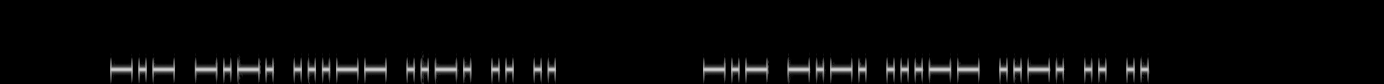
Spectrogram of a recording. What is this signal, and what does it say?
Morse code, heard as a keyed tone, about 17 wpm, 700 Hz. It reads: KC3FII KC3FII
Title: USA Call Signs - 6 Characters - Repeated 2x - 17wpm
